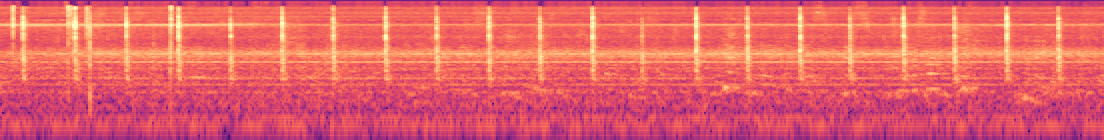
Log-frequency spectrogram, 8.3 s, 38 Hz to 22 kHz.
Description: Sharp MX6240N or MX7040N with loud ticking or knocking noise specifically during idle (not during a copy mode).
